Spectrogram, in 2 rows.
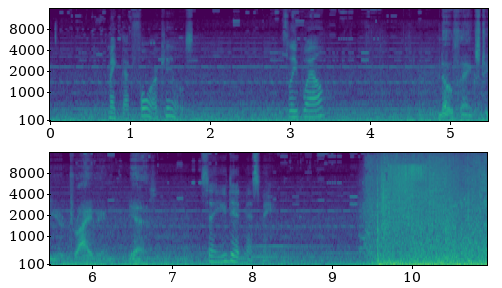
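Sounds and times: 
speech: 0:00.7 - 0:02.0, 0:02.9 - 0:08.4
loud explosion aboard a cruiser warship: 0:09.4 - 0:10.9.

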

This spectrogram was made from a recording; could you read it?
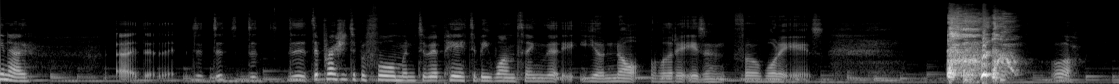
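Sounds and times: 
speech: 0:00.0 - 0:00.4, 0:01.2 - 0:08.7, 0:09.6 - 0:10.9
throat clearing: 0:09.5 - 0:10.2
harsh cough: 0:09.5 - 0:10.3.

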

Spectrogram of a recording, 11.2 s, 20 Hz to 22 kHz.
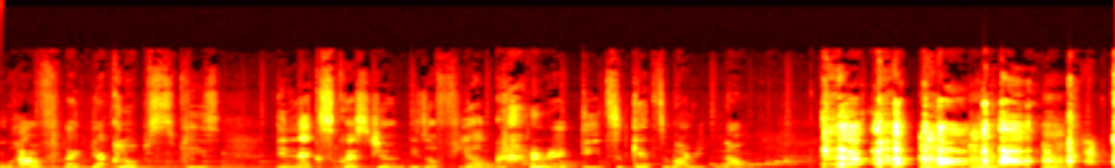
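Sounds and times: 
speech: 0:00.2 - 0:10.8
man coughing with loud rough throaty bursts: 0:08.2 - 0:11.1.

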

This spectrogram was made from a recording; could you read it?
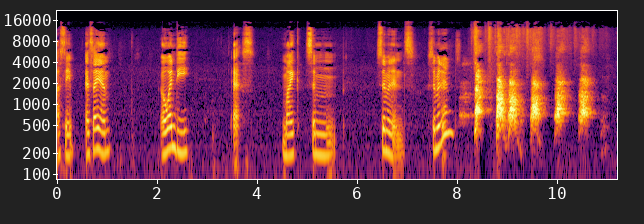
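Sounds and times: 
speech: 0:00.0 - 0:01.1, 0:02.0 - 0:02.7, 0:03.5 - 0:05.6, 0:06.4 - 0:09.1
dogs barking: 0:08.0 - 0:11.1.

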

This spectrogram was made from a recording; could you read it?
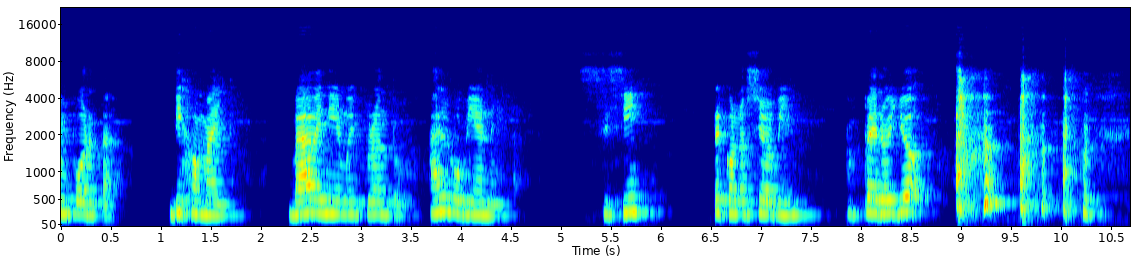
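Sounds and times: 
speech: 0:00.0 - 0:04.6, 0:05.2 - 0:08.7, 0:10.2 - 0:10.4
dry hacking cough: 0:09.0 - 0:10.4.

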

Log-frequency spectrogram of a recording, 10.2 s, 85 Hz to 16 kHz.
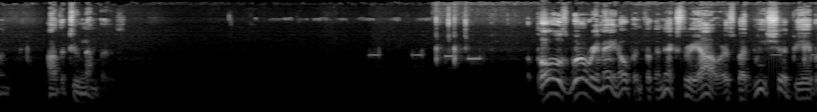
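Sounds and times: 
telephone keypad DTMF tones as a number and security code are keyed in: 0:04.6 - 0:06.0
speech: 0:07.1 - 0:10.2.

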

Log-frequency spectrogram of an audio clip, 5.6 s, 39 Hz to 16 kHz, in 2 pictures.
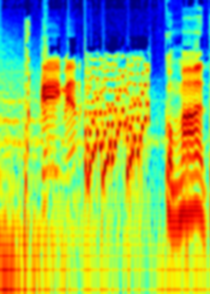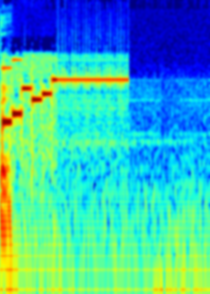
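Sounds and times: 
instrumental video game soundtrack with deep bass, chords and percussion: 0:00.3 - 0:02.0
quick electronic beeps: 0:00.3 - 0:02.0, 0:02.8 - 0:04.5
speech: 0:02.3 - 0:03.0.

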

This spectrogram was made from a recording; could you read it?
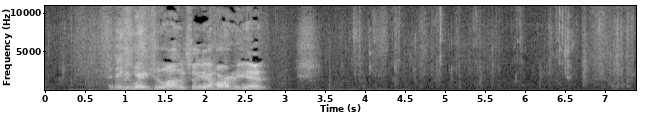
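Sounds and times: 
speech: 0:00.8 - 0:03.3
chewing food with crunchy bites: 0:03.4 - 0:07.3.

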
